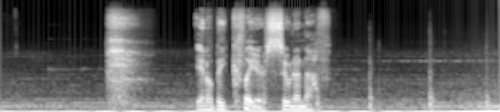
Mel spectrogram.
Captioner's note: sighs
